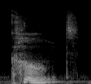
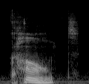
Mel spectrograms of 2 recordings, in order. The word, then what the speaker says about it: can't: C'est-à-dire c'est un A, mais qui est nasalisé dans cette position-là. Donc ça devient très proche du en français, sauf que le N est quand même prononcé ensuite. Donc en anglais d'Angleterre, c'est can't, can't.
